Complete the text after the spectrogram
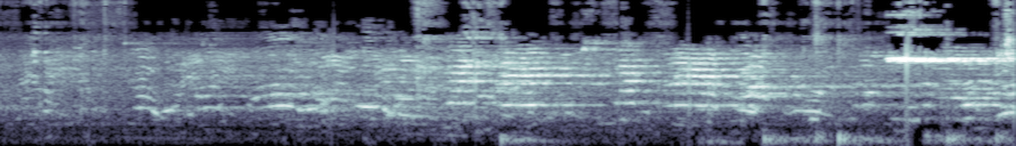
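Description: Players call out to each other across the court.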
